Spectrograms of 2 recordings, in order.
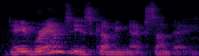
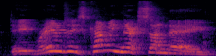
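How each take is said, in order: First: It is said as a plain statement of fact. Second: It is said with excitement in the voice.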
